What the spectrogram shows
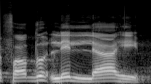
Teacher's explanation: لفظ اللہ سے پہلے لام پر زیر لفظ اللہ کو باریک پڑھیں گے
